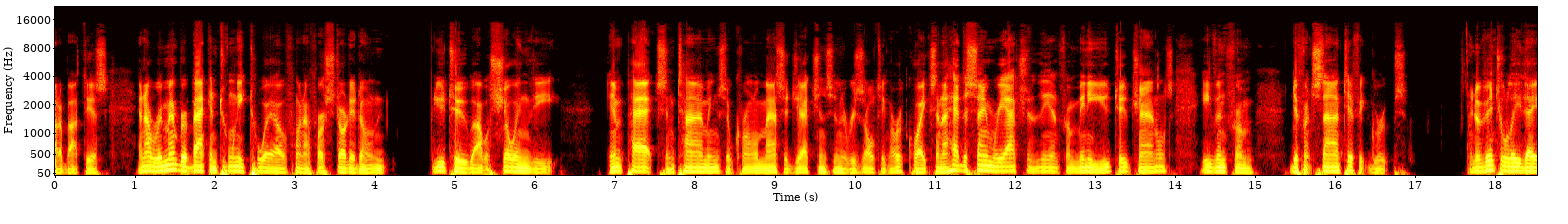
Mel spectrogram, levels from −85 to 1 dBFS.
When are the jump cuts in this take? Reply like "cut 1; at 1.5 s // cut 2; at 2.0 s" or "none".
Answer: cut 1; at 2.3 s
